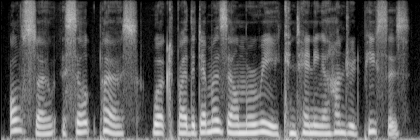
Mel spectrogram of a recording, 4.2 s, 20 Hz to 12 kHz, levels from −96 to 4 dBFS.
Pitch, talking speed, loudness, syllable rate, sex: 205 Hz, 185 wpm, -14 LUFS, 6.4 syllables/s, female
